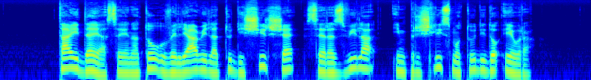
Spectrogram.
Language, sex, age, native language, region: Slovenian, male, 18-29, Slovenian, Central Slovenia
